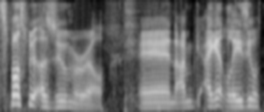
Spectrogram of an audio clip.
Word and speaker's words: Azumarill: I say Azumarill, as opposed to. Well, the thing is that Yeah, is that it's pronounced. Oh, it is Azumarill. Azumarill. Yeah, like Azumarill. So like a softer A, not like the A.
